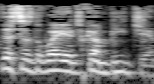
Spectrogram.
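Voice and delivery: low, quiet mutter. Retelling Creed talking to Jim in a hallway, imitating Creed angry through his teeth. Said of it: "He's talking low and like angrily".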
